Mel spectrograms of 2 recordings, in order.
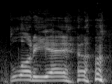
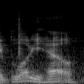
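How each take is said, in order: First: "Bloody hell" shouted high and slow, mock Australian with "hell" said without its H, like "ell"; "Bloody hell" yelled with the H dropped, "bloody ell". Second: "bloody hell" said plainly with a clear H at the start of "hell"; correcting: "bloody hell" with the H sounded; H pronounced. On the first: Streamer shouting a mock Australian "Bloody hell" with "hell" said as "ell", H dropped. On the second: Shown as a demonstration. Streamer correcting the pronunciation to chat, "bloody hell" with a clear H. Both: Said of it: "you guys pronounce the H".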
